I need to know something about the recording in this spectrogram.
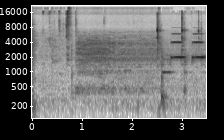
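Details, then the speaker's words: RCI 2980 base radio on test, keyed with a Cobra 90: after a stretch of hiss, short, clean electronic roger-beep tones come through; the roger beep works normally. "Roger beep, you can hear it in the background."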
